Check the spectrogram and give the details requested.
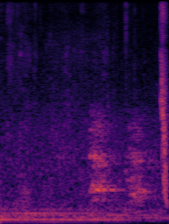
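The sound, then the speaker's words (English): A dog gives a couple of short whining yips followed by one quick, sharp bark, not loud, over a steady low background hum; one of two large dogs playing outside in front of a pickup truck at an apartment complex. “I find Laurie with two massive dogs. Right here. They're playing outside in front of her pickup truck.”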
